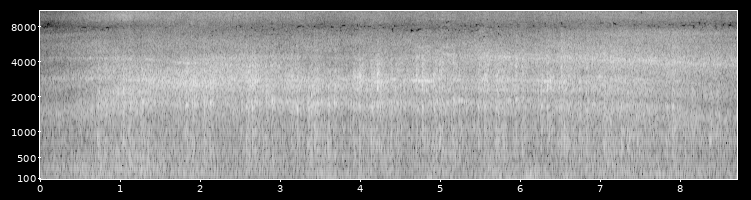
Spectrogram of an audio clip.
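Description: Electric locomotive-hauled passenger train passing close by at speed: a steady rumble and hiss of steel wheels on rail, with some clatter of wheels over rail joints.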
